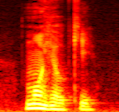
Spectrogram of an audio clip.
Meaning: graveyard
- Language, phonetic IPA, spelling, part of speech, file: Belarusian, [ˈmoɣʲiɫkʲi], могілкі, noun, Be-могілкі.ogg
